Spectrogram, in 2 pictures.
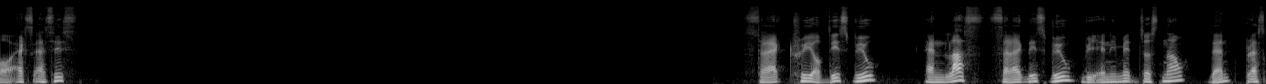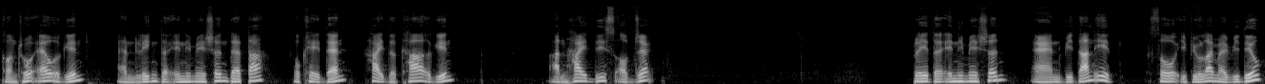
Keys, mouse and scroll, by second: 2.7-3.2 drag, 3.3 space, 5.2 space, 5.4-5.8 middle drag, 6.1 click, 6.7 shift+click, 7.1-7.6 drag, 8.8 click, 12.8 ctrl+l, 15.2 space, 17.3-17.9 drag, 18.6-19.0 drag, 19.5 shift+click, 19.6 click, 19.8 shift+click, 20.0 click, 20.9-25.3 drag.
